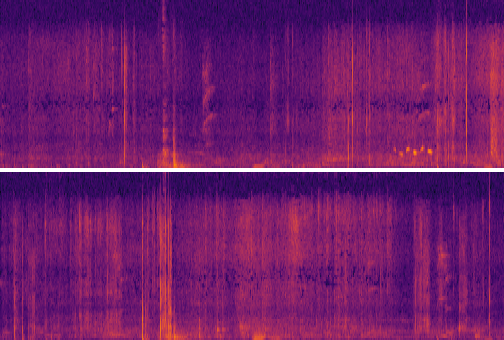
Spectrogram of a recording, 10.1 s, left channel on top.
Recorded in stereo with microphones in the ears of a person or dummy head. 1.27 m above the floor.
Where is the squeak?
60° left (ahead or behind), 1.5 m.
